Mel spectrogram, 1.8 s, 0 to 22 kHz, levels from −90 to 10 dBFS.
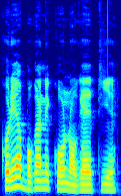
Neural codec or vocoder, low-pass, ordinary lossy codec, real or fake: none; none; none; real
